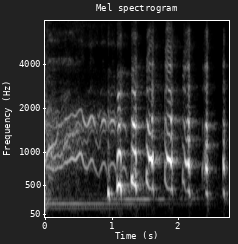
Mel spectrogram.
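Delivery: real whooping laugh after yelling; laughing shout. Real, not acted. Shouts "we have a show.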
